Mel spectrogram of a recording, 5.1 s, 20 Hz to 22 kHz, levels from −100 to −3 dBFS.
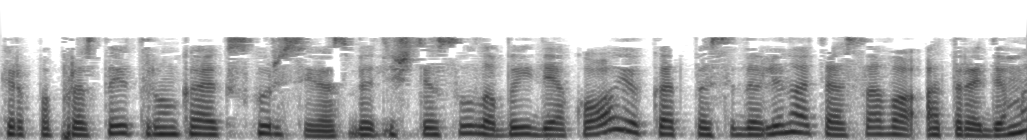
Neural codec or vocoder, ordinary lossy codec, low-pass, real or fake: vocoder, 24 kHz, 100 mel bands, Vocos; MP3, 32 kbps; 7.2 kHz; fake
